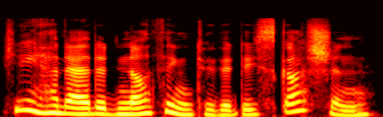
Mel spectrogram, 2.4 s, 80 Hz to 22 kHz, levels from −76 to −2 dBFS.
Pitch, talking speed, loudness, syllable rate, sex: 210 Hz, 175 wpm, -16 LUFS, 4.8 syllables/s, female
